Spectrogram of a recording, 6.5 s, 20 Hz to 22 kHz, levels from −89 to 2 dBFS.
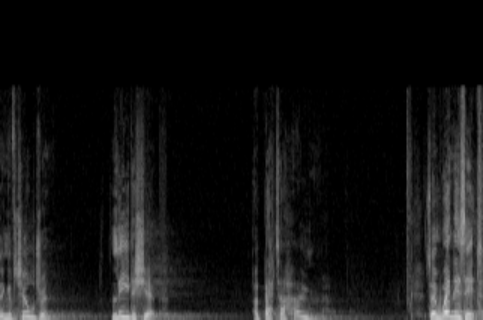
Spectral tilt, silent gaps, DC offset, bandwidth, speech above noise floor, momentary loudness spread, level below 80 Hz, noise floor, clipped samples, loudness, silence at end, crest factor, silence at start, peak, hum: -4 dB/octave; none; under 0.1%; 16 kHz; 42 dB; 17 LU; -80 dBFS; -69 dBFS; under 0.1%; -27 LUFS; 0 s; 22 dB; 0 s; -6 dBFS; none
